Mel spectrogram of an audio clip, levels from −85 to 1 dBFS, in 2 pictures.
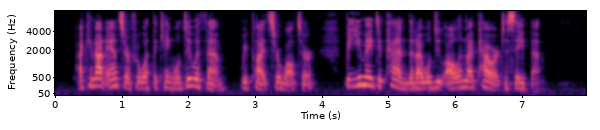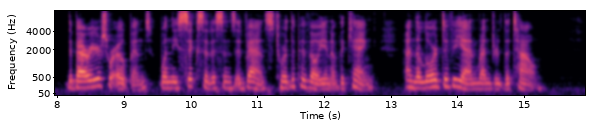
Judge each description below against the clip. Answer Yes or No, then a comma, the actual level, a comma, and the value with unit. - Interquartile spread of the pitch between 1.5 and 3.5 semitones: No, average, 4.2 semitones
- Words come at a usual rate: Yes, average, 195 wpm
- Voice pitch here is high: No, medium, 175 Hz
